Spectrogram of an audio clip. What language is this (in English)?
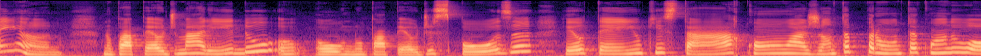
Portuguese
